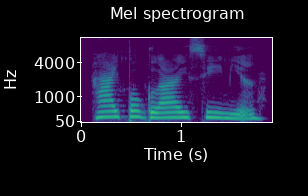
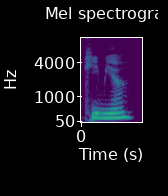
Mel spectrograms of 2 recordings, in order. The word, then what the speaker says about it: hypoglycemia: Soft C hypoglycemia not chemia okay thank you Eric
